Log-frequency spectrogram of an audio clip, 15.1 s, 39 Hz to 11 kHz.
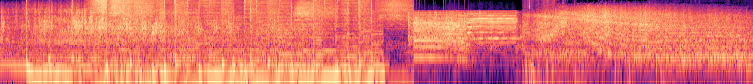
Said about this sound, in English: that is the sound of the Red Arrows. We're at RAF Scampton, and the first foreship of the new season for 2021 have just taken off on a practice session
